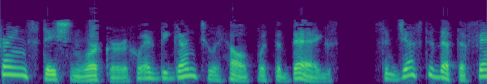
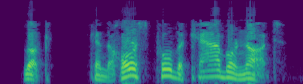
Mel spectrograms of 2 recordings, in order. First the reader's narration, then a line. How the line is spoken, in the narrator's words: asked the father impatiently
